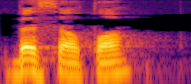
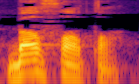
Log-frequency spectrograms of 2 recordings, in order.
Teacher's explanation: بعض العرب تفخم السين بسبب مجاورة الطاء · Shown in: second take · فيقولون بسطة.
